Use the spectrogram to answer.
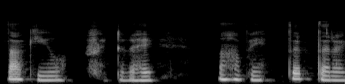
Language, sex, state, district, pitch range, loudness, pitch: Hindi, female, Uttar Pradesh, Etah, 190-205 Hz, -27 LUFS, 195 Hz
